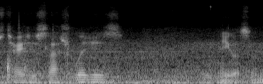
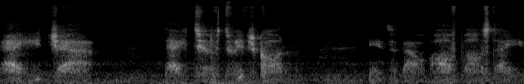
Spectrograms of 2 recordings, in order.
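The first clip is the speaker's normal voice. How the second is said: hushed, breathy, very quiet whisper. Greeting chat early on a TwitchCon morning while someone is still in bed, whispering. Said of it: "I'm whispering because Harper's still in bed".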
